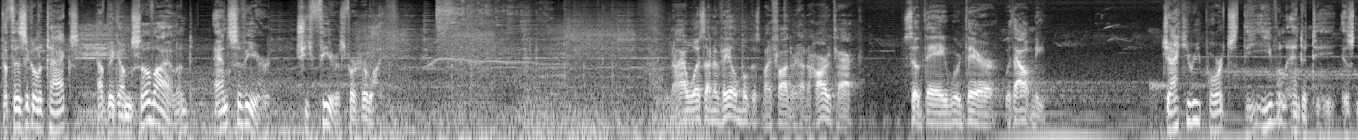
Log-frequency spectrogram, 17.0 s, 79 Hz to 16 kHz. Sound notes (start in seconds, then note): 5.4 glass shatters; 5.6 screams; 13.4 birds chirp; 13.4 dark brooding music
